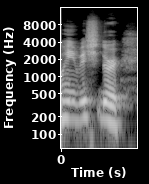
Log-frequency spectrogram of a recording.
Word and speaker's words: HeyInvestidor: Você vai pronunciar do mesmo jeito. E foi aí que, basicamente, eu escolhi o reinvestidor.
